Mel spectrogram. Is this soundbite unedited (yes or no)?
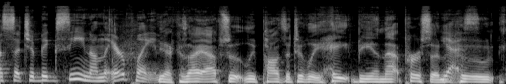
yes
